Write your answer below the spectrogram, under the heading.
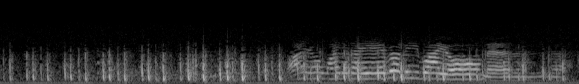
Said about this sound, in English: From out of the spacious west, blazing a trail swiftly through mountain, plain, and stream, comes the thundering hoofbeats of the great horse, Silverware.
